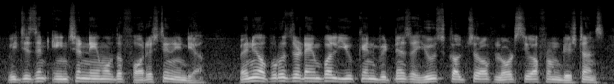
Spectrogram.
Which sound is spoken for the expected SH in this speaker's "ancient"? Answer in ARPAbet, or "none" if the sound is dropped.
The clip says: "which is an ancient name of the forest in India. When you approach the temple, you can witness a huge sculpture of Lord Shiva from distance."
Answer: SH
